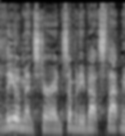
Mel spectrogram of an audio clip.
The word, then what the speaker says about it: Leominster: Leominster. I said Leominster, and somebody about slapped me in the face.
